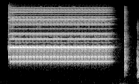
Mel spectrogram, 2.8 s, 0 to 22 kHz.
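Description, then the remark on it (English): A telephone rings once: a bright, buzzing electronic trill held for about two seconds, then two short blips after it stops. No voices are heard. “And with this deluge of news on COVID-19, I called him up the other day for help.”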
